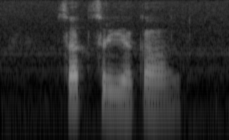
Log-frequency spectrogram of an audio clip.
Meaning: a greeting
- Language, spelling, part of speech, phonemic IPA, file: Punjabi, ਸਤਿ ਸ੍ਰੀ ਅਕਾਲ, interjection, /sət̪ sriː əkɑːl/, SatSriAkaal greeting.ogg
